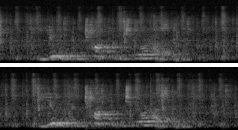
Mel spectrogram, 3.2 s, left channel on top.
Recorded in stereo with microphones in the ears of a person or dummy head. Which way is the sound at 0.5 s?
35° right (ahead or behind).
